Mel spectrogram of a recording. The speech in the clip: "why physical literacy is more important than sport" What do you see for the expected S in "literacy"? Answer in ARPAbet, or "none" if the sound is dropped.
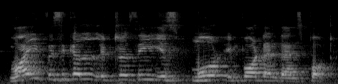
S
